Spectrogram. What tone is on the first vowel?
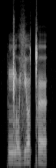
low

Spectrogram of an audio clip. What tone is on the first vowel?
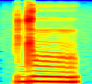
low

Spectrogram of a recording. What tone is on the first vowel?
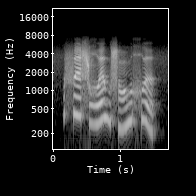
high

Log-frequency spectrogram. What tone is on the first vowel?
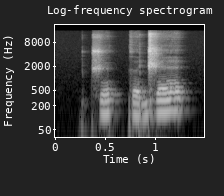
rising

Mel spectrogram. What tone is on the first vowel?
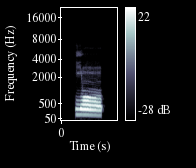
high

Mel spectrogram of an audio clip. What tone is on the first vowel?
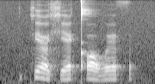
falling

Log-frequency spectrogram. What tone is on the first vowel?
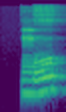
rising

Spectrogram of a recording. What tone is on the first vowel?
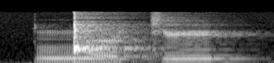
low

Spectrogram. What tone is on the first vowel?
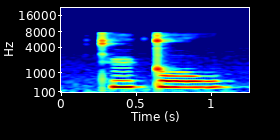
high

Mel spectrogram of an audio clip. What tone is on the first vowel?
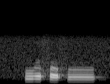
high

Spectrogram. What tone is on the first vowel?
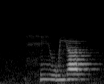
low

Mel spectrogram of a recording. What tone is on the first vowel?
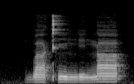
low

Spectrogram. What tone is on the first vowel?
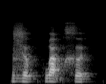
low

